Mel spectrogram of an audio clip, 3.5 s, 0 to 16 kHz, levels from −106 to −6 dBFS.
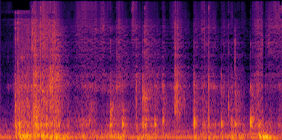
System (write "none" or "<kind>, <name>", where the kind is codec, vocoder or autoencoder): codec, SNAC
